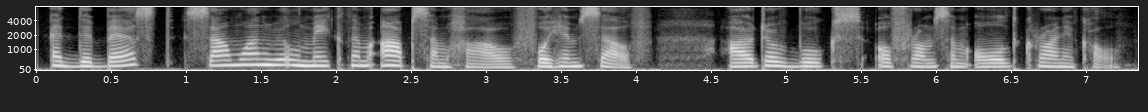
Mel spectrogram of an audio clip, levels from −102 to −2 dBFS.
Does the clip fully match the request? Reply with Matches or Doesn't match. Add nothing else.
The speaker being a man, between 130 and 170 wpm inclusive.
Doesn't match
